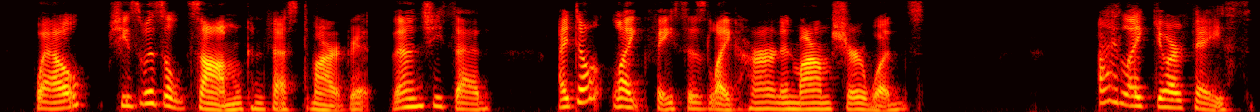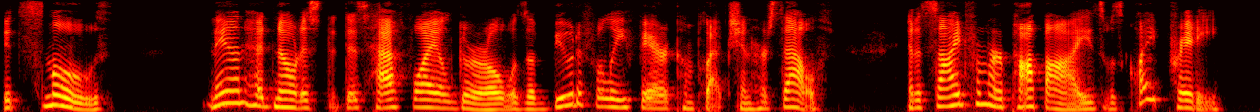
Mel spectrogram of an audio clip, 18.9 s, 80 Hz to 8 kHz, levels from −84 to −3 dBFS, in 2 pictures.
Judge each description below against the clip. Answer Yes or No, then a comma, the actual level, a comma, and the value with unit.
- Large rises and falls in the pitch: Yes, wide, 6.2 semitones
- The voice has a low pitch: No, high, 195 Hz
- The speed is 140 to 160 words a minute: Yes, average, 150 wpm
